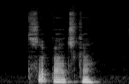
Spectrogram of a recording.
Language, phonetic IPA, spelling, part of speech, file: Polish, [ṭʃɛˈpat͡ʃka], trzepaczka, noun, LL-Q809 (pol)-trzepaczka.wav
